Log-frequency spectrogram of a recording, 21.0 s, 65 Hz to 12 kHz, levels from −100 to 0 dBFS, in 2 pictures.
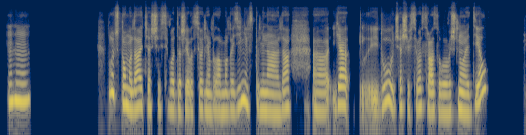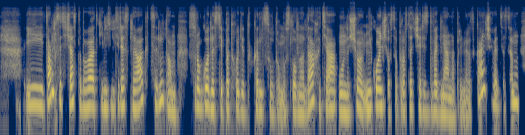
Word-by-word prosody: Мгм. 240 0 +5 1.5
Ну, 335 - -1
вот 330 - +5
что 215 -6 +2
мы 185 -4 +4 0.2
чаще 195 +2 -2
всего 180 -1 -4
даже 165 - -1
я - - +2
вот 85 - -4
сегодня 170 -1 -2
была 165 +1 -2
в - - -4
магазине, 170 +9 +2
вспоминаю, 165 -4 -1
да, 180 +4 0 0.4
э, 165 -1 0
я, 210 -1 +4 0.3
э, - - -6 0.3
иду 220 - +2
чаще 190 0 0
всего 185 +2 -2
сразу 170 -4 +1
в - - 0
овощной 160 +1 +2
отдел. 235 - +2 1.3
И 205 -1 +1
там, 230 - +7
кстати, 235 -9 -4
часто 220 +2 +1
бывают 195 +1 +4
какие-нибудь 185 0 -4
интересные 190 -1 -2
акции. 210 0 0
Ну, 245 +4 +1
там 155 -10 -2 0.2
срок 195 -3 -2
годности 175 -3 +2
подходит 170 -1 -4
к - - -17
концу, 165 -2 -3
там, - - -7
условно, 150 0 -3
да, 225 +4 +3
хотя 190 -3 +1
он 160 -1 +1
еще 160 +4 +1
не 175 0 +1
кончился, 190 -3 0
просто 170 +2 -5
через 165 -2 -3
2 165 0 -1
дня, 145 -2 -1
например, 135 - -7
заканчивается, 335 - -1
в - - -19
целом 225 +3 0
180 Hz, 165 wpm, -24 LUFS, 165-205 Hz, 1.5 s, там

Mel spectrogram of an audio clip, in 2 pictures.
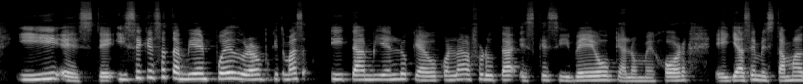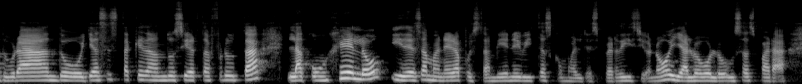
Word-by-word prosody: y, 230 +4 +3
este, 175 0 0
y 230 +2 -2
sé 285 +7 0
que 320 - 0
esa 330 +2 -1
también 255 -4 +4
puede 270 +1 +7
durar 230 -4 +5
un 235 - -1
poquito 235 +1 -8
más, 250 +2 0 0.2
y 235 -1 -2
también, 220 0 +2
lo 245 0 0
que 205 - -1
hago 190 0 0
con 205 +1 -3
la 230 +1 -1
fruta 215 -2 0
es 185 0 -8
que 200 +2 -5
si 190 -3 -5
veo 190 +3 +3
que 190 - -6
a - - -2
lo 160 0 -2
mejor, 180 +4 -1 0.3
eh, 165 0 -2
ya 190 +1 +3
se 215 +4 -2
me 200 - 0
está 180 0 -2
madurando, 190 0 +2
o 180 - +2
ya 195 +3 -1
se 195 - -12
está 225 -1 -8
quedando 195 -2 -2
cierta 195 0 -3
fruta, 200 +6 +1 0.2
la 185 +2 +2
congelo 250 - +2
y 205 -4 0
de 190 - +3
esa 200 +3 -1
manera, 185 -1 -2
pues, 175 -1 -11
también 165 +2 -6
evitas 175 +1 -5
como 160 -3 -15
el 150 - -10
desperdicio, 165 +3 -9
¿no?, 195 +7 -1
y 215 - +3
ya 170 - +2
luego 170 +1 0
lo 165 0 -2
usas 175 +1 -7
para, 165 -3 -5
195 Hz, 225 wpm, -20 LUFS, 175-225 Hz, 0.3 s, puede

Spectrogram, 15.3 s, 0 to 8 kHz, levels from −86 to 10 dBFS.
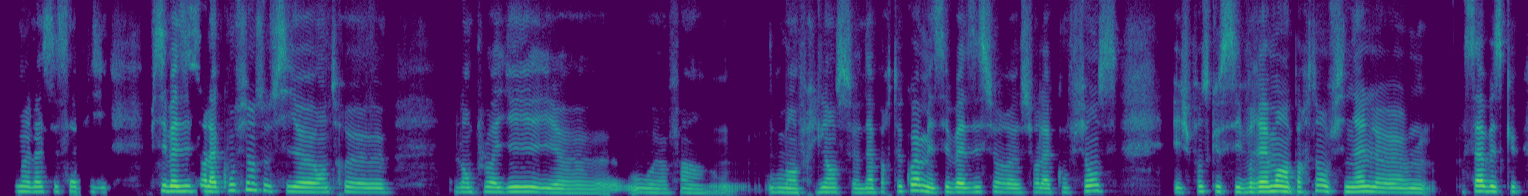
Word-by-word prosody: Voilà, 195 -1 0
c'est 200 +1 -9
ça 200 0 -3
puis 180 -3 -13 0.4
puis - - -12
c'est 230 - +2
basé 215 0 +6
sur 215 +1 -1
la 200 -1 +6
confiance 245 +6 -3
aussi, 210 -2 -3
heu, 185 -1 +4
entre, 180 +2 -4
heu, 175 -2 -2 0.6
l'employé 185 0 +1
et, 165 - 0
heu 155 -1 -6 0.2
ou 170 -1 -6
enfin, 155 -1 -9
mmh, 200 +1 -12 0.4
ou 175 0 -4
en 165 -1 0
freelance 180 +2 -4
n'importe 170 +4 -4
quoi. 240 +3 +3
Mais 200 -6 +3
c'est 175 +3 -3
basé 180 +1 +2
sur, 190 0 -4
heu, 170 -1 -2
sur 170 +2 -8
la 170 -1 0
confiance 215 +6 -3 0.6
et 175 - -4
je 175 - -8
pense 205 0 -3
que 210 - -1
c'est 195 -1 0
vraiment 200 +4 +6
important 195 +3 0
au - - +2
final, 200 0 +3
hem, 170 -2 -1 0.3
ça 215 +3 +5
parce 205 -1 +3
que 200 - -5
190 Hz, 180 wpm, -20 LUFS, 175-205 Hz, 0.6 s, basé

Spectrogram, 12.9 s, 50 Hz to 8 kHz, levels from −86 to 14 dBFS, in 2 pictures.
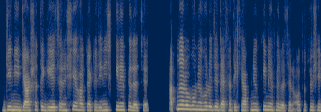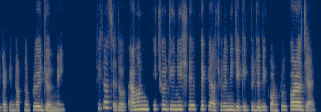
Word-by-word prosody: যিনি 225 -1 +3
যার 200 0 +5
সাথে 235 -1 -3
গিয়েছেন 210 +1 +2
সে 255 - -1
হয়তো 220 -1 -2
একটা 205 +1 -7
জিনিস 210 +1 -2
কিনে 240 -2 +1
ফেলেছে। 200 -3 0 0.5
আপনারও 290 -1 +4
মনে 255 -1 +1
হলো 245 -1 +2
যে - - +4
দেখা-দেখি 210 +1 -4
আপনিও 220 +2 -3
কিনে 235 -1 +1
ফেলেছেন, 195 -2 -3
অথচ 195 0 -9 0.2
সেটা 210 -1 -4
কিন্তু 200 0 -7
আপনার 205 +1 -6
প্রয়োজন 235 -4 +3
নেই। 200 - -9 0.7
ঠিক 310 -1 -11
আছে? 385 -9 -6
তো 220 - 0 0.2
এমন 265 +2 +5 0.2
কিছু 280 +2 -5 0.2
জিনিসের 270 +1 +1
থেকে 270 -1 -1
আসলে 240 +3 -5
নিজেকে 230 0 0
একটু 225 +3 -7
যদি 220 +1 -1
কন্ট্রোল 210 +3 -2
করা 260 0 +9
যায়, - - -2
225 Hz, 175 wpm, -23 LUFS, 210-250 Hz, 0.7 s, করা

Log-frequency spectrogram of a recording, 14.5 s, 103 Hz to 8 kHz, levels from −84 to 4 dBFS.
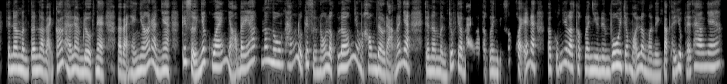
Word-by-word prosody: cho 230 - 0
nên 230 0 +4
mình 195 -3 +2
tin 210 +2 +3
là 205 -2 +2
bạn 185 - -4
có 280 +6 +1
thể 200 -10 0
làm 215 -4 +2
được 190 -1 +2
nè. 190 -4 +2 0.3
Và 185 - +2
bạn 170 +2 0
hãy 180 0 -1
nhớ 225 +7 +3
rằng 255 - 0
nha, 215 0 +2 0.2
cái 330 - +2
sự 325 - +3
nhất 275 - +2
quán 255 +3 +2
nhỏ - - -2
bé 230 +3 +1
á 340 +6 0
nó 350 +2 -1
luôn 305 -4 +3
thắng 280 +8 -6
được - - +1
cái 295 - -1
sự 200 -9 -5
nỗ 195 +4 -1
lực 225 -3 0
lớn 250 - +3
nhưng 320 -9 -3
mà 205 - -4
không 225 +2 -1
đều 205 -6 +2
đặn 180 +2 -4
đó 245 - -1
nha. 290 -4 +2 0.3
Cho 210 - -1
nên 205 -1 +1
mình 175 -4 -3
chúc 260 - -1
cho 235 -3 +2
bạn 190 - -5
là 175 - -10
thật 200 -2 -13
là 200 - 0
nhiều 190 - -3 0.2
sức 340 0 -14
khỏe 255 - -1
nè, 270 -3 +2 0.2
và 225 - 0
cũng 225 +3 -6
như 310 +2 -1
là 255 -2 +5
thật 230 -2 -5
là 220 - +2
nhiều 215 0 +3
niềm 200 0 +1
vui 270 +4 +5
cho 250 -2 -1
mỗi 225 -1 -2
lần 235 -5 0
mà 180 -1 -3
luyện 165 0 -5
tập 180 0 -2
thể 195 - -4
dục 240 +2 0
thể 195 0 -4
thao 260 +2 0
nha. 260 +3 -1
225 Hz, 300 wpm, -20 LUFS, 200-265 Hz, 0.3 s, là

